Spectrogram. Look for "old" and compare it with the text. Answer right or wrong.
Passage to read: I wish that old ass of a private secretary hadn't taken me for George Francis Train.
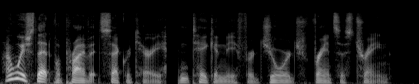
wrong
